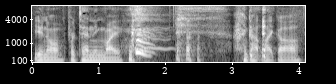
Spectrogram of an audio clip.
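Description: A man's voice: mid-range voice, monotone, slow, darkish tone, no echo, clean studio sound. A man in his thirties from Haiti, a guest chatting easily in an interview, laughing often and restarting his sentences. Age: 30s. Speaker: podcast guest. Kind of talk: casual interview chat.

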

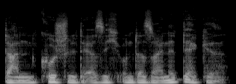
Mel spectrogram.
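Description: A man tells a bedtime story in a slow, soothing way. His voice is low and breathy. The recording is close and dry. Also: fairly even intonation, a little mellow, no room sound.

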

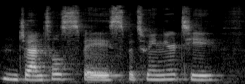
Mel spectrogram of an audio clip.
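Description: A woman guiding a relaxation meditation, counting breaths slowly and leaving long pauses between short phrases. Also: a little high, little pitch movement, gravelly, poor audio.

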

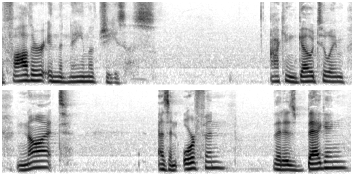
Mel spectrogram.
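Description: A man pastor preaching a sermon with passion, swinging between loud cries and hushed near-whispers, repeating key phrases for emphasis. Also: a little high.

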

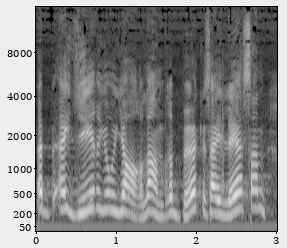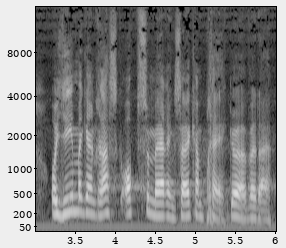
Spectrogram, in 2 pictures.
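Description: Guy preaching a sermon, tells stories and pokes fun at himself, echoey church hall. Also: high voice. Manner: lively storytelling, self-mocking. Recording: reverberant hall.

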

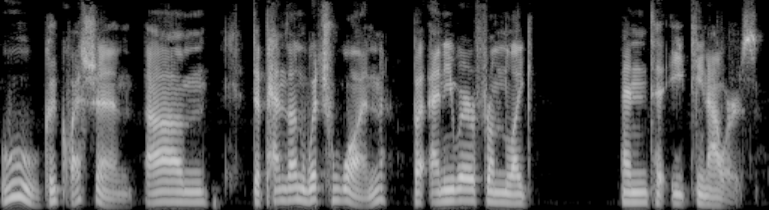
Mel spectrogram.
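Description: A man's voice: medium pitch, lively intonation, takes it slowly, sharp tone, no echo. A Canadian man talking as a guest on a podcast, joking and chatty, often restarting his sentences. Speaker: guest, maker of 3D-printed retro decor. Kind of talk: casual podcast chat.

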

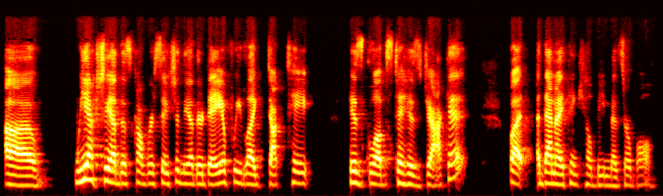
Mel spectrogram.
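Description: Woman, thirties, low-pitched, chatty interview guest, filler-heavy delivery, muffled lo-fi call audio. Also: normal speed, darkish tone. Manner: rambling, many fillers and restarts. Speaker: parent guest. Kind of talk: casual interview talk. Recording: dull lo-fi sound.

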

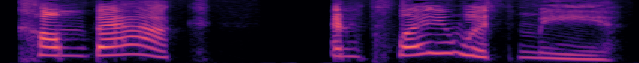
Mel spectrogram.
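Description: A small, wistful toy rabbit from a storybook, put on by a woman reading aloud, speaks in a raised, childlike voice. He sounds earnest and plaintive, unhurried, each phrase carefully laid down, recorded close and dry. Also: high voice, very animated, no echo, highs cut off, voice pushed up. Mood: pleading.

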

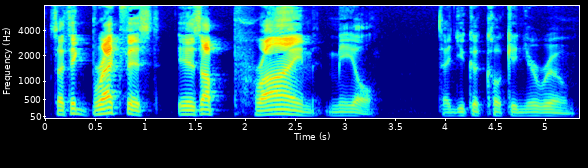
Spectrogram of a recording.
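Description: A man's voice: animated, takes it slowly. Chatty New Jersey man hosting a podcast. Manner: chatty, self-deprecating, jumps between loud emphasis and low asides. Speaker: podcast host. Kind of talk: casual solo podcast.

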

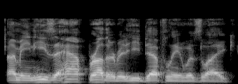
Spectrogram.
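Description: A man's voice: low-pitched, quick pace. A man in his forties, a stand-up comedian, chatting loosely and rambling with casual swearing. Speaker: stand-up comedian, podcast guest. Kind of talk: casual chat.

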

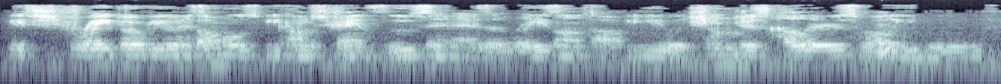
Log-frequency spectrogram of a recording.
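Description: A man's voice: fairly low pitch, little pitch movement, normal speed, a loud crowd. A man narrating as game master in a playful, theatrical way. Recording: muffled distant mic, noisy echoey room.

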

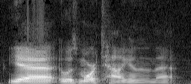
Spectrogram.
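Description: A man's voice: medium pitch, a bit bright, smooth. A man co-hosting a podcast, chatting casually and often restarting his sentences. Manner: halting, restarts often, rates things plainly. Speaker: podcast co-host. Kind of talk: casual chat.

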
